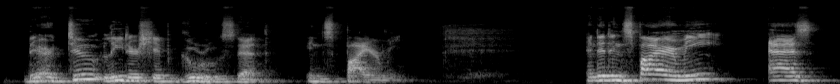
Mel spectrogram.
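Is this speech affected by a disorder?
No.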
